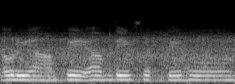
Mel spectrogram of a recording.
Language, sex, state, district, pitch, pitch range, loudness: Hindi, female, Haryana, Rohtak, 205 Hz, 200-210 Hz, -13 LUFS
